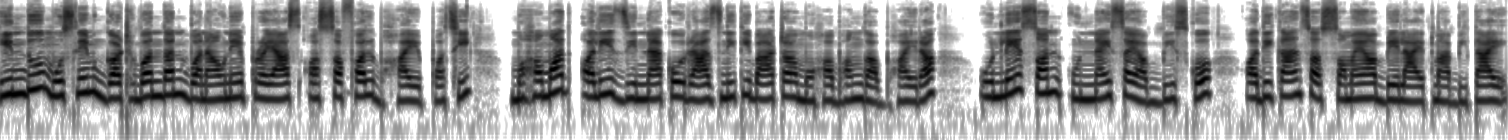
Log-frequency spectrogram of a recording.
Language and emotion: Nepali, neutral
